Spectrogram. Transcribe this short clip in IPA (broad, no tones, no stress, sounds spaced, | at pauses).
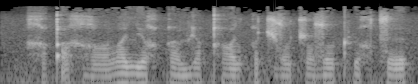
χ ə qʼ ɛ χ ʁ ɔ lˠ ɛ lʲ ø χ q i v i qʰ ɔ lʲ q ə t͡ʃ zˤ o t͡ʃ o zˤ u ʈʰ y χ t͡s ə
